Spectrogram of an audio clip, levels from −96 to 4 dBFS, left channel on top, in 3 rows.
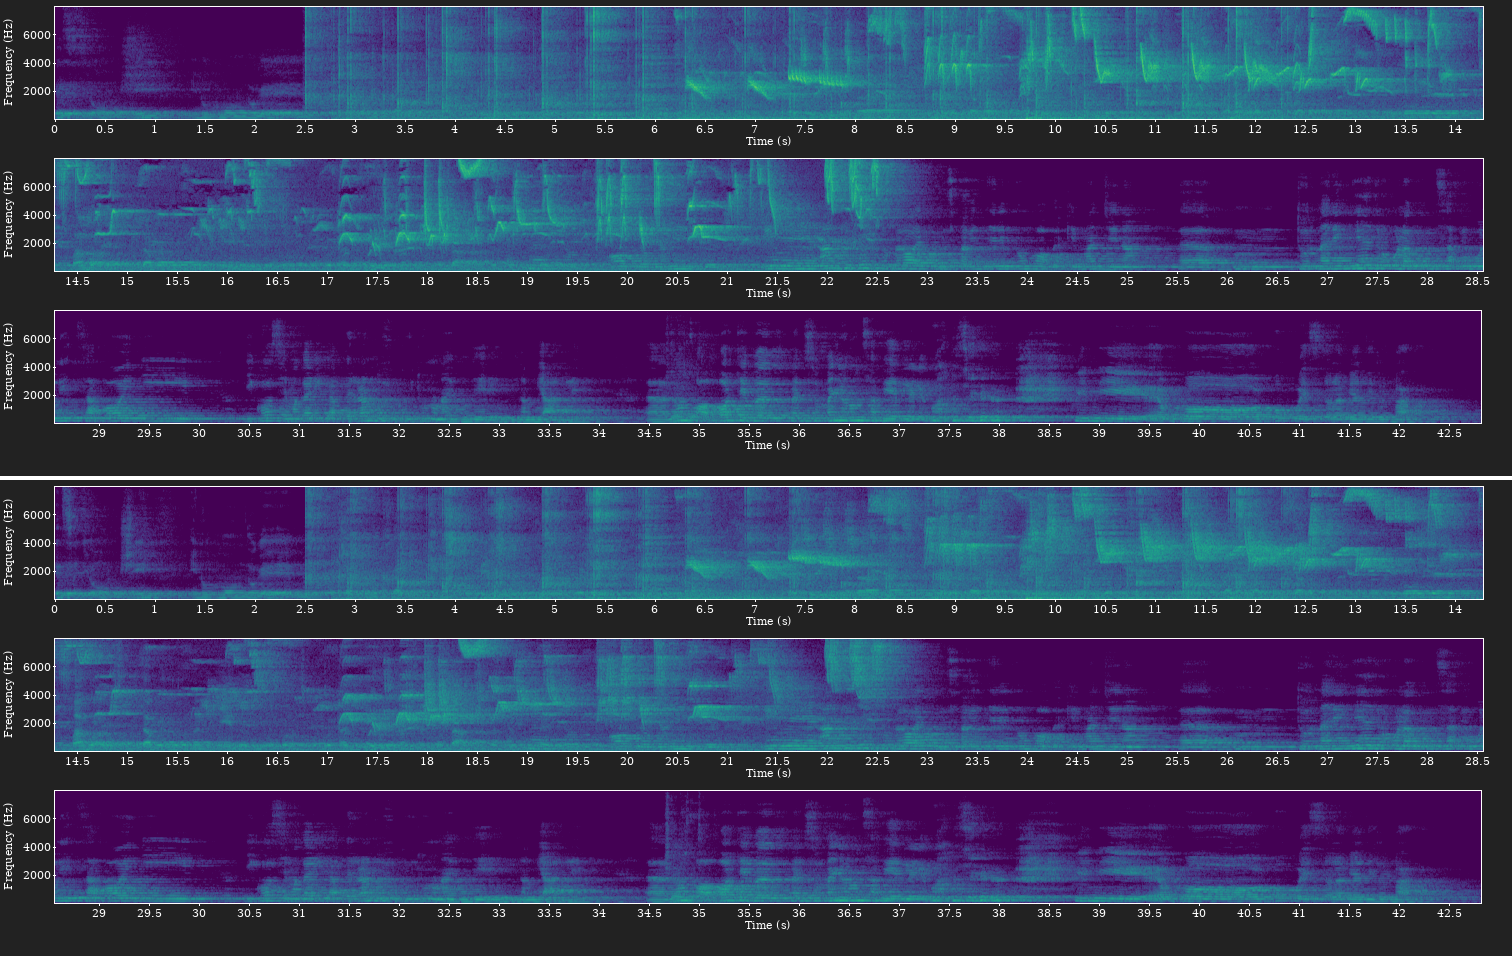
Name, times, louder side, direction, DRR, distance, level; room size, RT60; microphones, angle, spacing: voice 1, 0.0-14.1 14.4-19.5 34.7-34.9, right 1 dB, 75° right, 0 dB, 4.9 m, -48 dB
sound 1, 2.5-12.4, left 2 dB, 90° left, 4.2 m, -42 dB
sound 2, 6.2-22.5, left 7 dB, 65° left, 1.8 m, -35 dB
voice 2, 18.8-30.0 30.4-33.9 34.5-42.1, equal, 15° left, 1 dB, 2.4 m, -46 dB
24.0 x 14.0 x 9.4 m, 2.8 s
head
